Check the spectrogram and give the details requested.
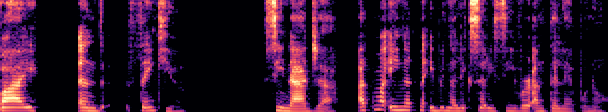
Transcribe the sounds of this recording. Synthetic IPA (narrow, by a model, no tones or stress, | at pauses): baj | ʔɛ̃nd̪θɛŋkʰju | sɪnad͡ʒɐʔɐt̪̚mɐʔiːŋɐt̪̚nɐʔɪbɪnɐlɪk̚sɐɾɪsiːvɛɹʔɐŋt̪ɛlɛːpono̞̰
